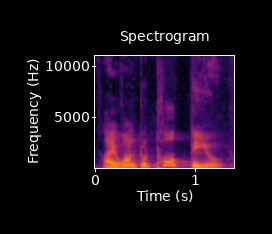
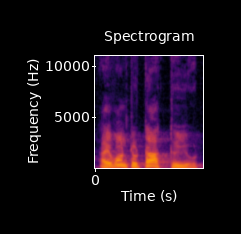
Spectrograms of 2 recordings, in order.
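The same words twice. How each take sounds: First: The vowel in talk has rounded lips. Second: The vowel in talk has unrounded, spread lips. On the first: The speaker calls it right. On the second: The speaker calls it wrong.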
